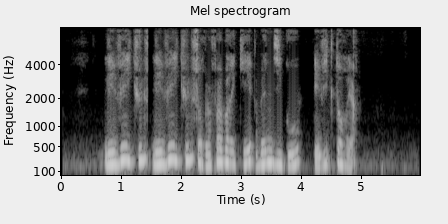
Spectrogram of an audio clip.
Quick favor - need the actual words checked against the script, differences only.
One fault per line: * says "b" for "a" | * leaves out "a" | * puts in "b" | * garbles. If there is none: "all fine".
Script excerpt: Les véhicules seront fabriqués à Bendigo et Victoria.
* puts in "les véhicules"
* leaves out "à"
